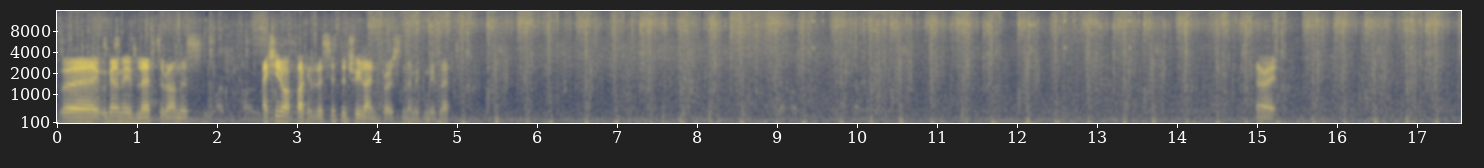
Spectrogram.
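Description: Footsteps tread steadily through grass.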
